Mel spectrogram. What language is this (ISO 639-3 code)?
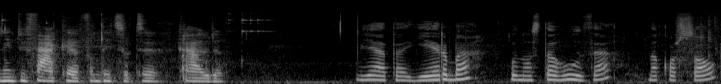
nld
